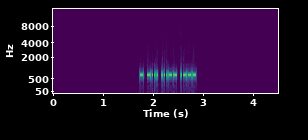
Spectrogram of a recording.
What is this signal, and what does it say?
Morse code, heard as a keyed tone, about 52 wpm, 700 Hz. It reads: TB3J
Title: DXCC-100 Call Signs - 4 Characters - Repeated 3x - 50wpm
